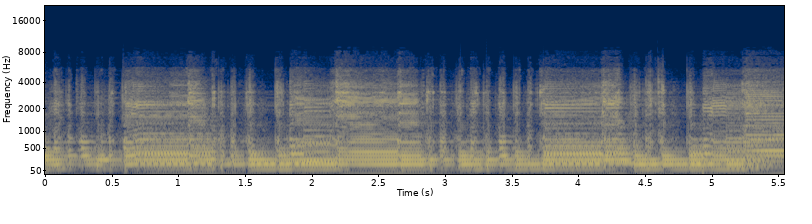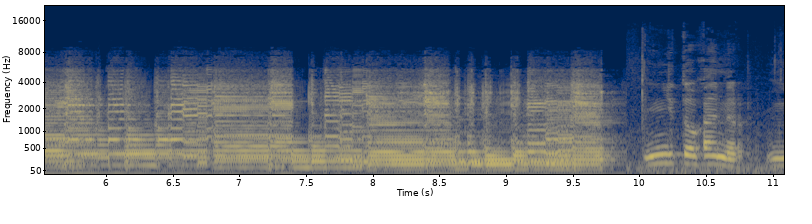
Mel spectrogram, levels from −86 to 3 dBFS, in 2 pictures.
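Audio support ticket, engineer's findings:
Short glitches at 4.93, 7.39 and 10.47 s, each under 20 ms. Looks like damaged data in a compressed stream. Decoder hits bad bytes, loses frame sync, glitches briefly while hunting for the next header, then recovers. Worth checking the source file or transport.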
